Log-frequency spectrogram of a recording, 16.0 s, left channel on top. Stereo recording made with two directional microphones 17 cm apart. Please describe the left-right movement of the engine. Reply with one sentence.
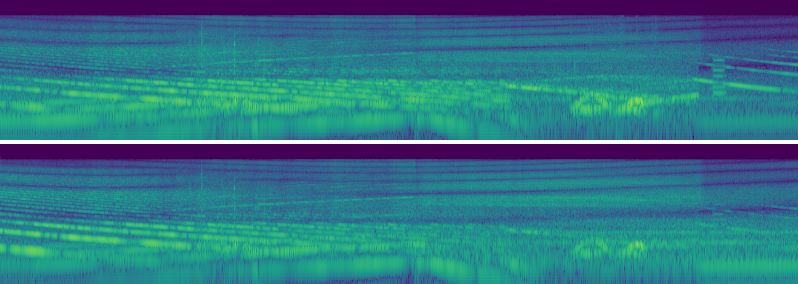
You can hear the engine move from left to right.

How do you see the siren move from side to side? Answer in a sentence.
In this clip you hear the siren move from right to left.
